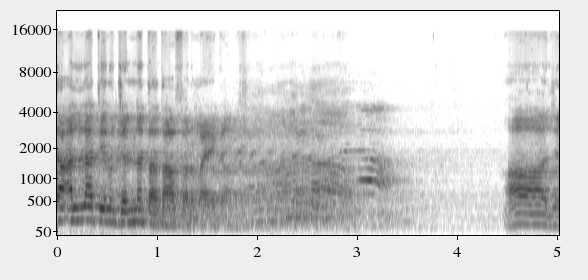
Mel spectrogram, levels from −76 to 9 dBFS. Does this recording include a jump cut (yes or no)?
no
